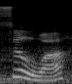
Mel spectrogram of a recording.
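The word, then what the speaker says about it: silva: singular underlining the stem breaking it into its syllables and accenting the first of the two syllables so SIL WA and SIL why this word is a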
